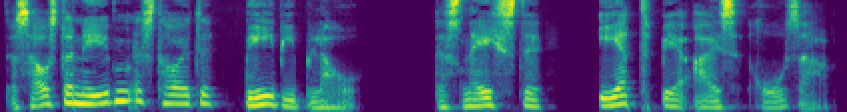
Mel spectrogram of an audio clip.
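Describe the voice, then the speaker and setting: A woman reading a first-person memoir aloud in a calm, reflective manner. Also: low-pitched, slow pace, gravelly, no room sound, clean studio sound. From Poland. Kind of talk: scripted literary narration.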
